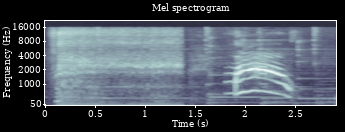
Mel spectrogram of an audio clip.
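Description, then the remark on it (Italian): A cat gives a single clear, drawn-out meow, rising then falling in pitch, fairly loud, after a second or so of soft noisy rustling. “Le mani possono accarezzare un gatto.”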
